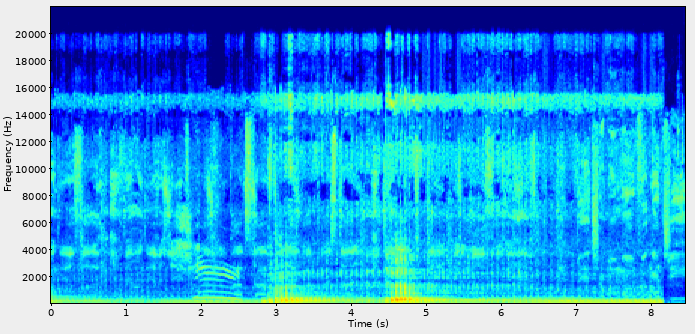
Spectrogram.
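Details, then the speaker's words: Nissan 350Z after the failed fuel pump assembly was replaced, having sat about two and a half months: engine now starts and runs steadily, two quick throttle blips rising and settling cleanly, even and healthy. Normal running after repair. "all right so the problem was the fuel pump assembly wasn't working so that was helped out now it turns on perfectly"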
